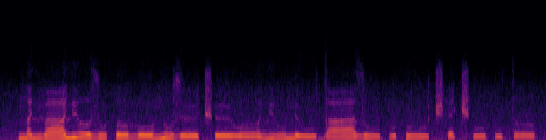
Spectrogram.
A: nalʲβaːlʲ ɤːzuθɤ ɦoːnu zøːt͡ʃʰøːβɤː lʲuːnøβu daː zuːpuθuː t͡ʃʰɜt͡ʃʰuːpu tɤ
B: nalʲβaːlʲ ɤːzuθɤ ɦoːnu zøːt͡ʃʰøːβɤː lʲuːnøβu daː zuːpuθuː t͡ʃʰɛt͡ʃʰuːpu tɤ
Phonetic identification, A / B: B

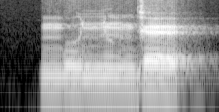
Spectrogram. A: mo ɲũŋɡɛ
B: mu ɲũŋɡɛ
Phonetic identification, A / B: B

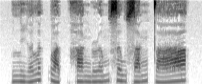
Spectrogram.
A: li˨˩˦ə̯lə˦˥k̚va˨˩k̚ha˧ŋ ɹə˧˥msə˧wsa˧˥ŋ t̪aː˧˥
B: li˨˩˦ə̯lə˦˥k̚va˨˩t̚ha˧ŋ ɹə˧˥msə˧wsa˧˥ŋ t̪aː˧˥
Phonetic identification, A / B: B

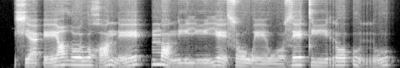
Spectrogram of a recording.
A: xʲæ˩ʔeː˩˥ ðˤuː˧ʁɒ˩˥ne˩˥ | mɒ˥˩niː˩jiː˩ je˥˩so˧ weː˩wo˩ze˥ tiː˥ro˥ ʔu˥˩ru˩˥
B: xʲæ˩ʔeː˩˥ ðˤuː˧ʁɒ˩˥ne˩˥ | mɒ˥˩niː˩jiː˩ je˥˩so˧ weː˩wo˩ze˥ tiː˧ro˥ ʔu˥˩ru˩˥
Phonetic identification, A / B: B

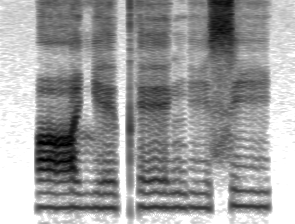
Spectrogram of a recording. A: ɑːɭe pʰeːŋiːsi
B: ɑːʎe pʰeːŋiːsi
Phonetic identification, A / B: B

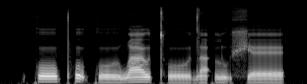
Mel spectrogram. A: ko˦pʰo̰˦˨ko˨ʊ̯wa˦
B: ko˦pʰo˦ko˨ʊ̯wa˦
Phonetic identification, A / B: A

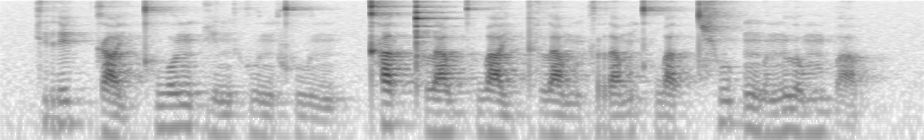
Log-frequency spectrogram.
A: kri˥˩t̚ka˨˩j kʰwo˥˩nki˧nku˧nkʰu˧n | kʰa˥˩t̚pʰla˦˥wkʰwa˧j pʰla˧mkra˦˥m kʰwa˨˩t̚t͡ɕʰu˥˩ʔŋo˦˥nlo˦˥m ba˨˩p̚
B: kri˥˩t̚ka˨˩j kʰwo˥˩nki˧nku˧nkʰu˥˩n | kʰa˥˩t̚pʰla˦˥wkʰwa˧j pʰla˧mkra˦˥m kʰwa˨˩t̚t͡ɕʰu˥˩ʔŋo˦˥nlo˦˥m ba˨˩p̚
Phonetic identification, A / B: A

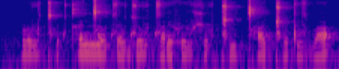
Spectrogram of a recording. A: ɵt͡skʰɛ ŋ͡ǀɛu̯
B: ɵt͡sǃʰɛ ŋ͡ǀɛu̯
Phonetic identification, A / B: A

